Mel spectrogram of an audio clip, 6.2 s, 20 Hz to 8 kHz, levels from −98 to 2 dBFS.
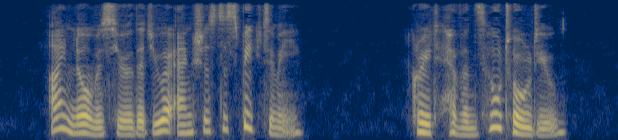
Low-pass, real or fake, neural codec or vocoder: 7.2 kHz; fake; vocoder, 44.1 kHz, 128 mel bands every 512 samples, BigVGAN v2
